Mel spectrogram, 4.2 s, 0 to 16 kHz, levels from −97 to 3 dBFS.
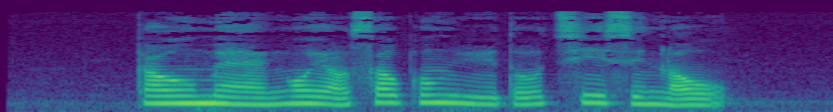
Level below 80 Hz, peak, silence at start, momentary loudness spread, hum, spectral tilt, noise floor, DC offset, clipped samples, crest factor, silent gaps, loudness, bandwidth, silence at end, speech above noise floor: -64 dBFS; -12 dBFS; 0.7 s; 8 LU; none; -6 dB/octave; -63 dBFS; under 0.1%; under 0.1%; 16 dB; none; -27 LUFS; 11.5 kHz; 0.55 s; 37 dB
